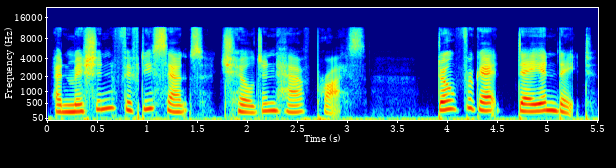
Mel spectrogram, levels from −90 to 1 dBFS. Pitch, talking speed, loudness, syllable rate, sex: 245 Hz, 120 wpm, -18 LUFS, 3.8 syllables/s, female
